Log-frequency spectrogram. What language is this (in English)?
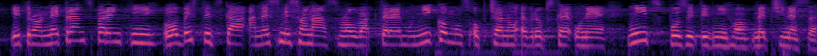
Czech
